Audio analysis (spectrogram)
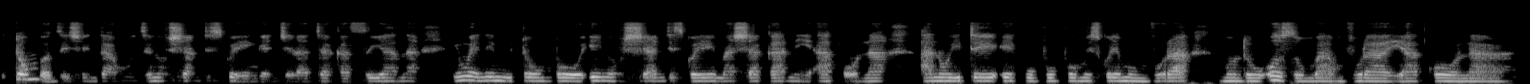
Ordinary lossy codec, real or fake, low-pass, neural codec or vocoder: AAC, 48 kbps; fake; 7.2 kHz; codec, 16 kHz in and 24 kHz out, 1 kbps, XY-Tokenizer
